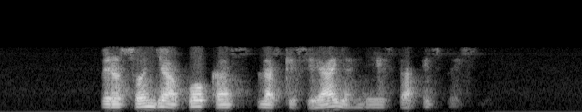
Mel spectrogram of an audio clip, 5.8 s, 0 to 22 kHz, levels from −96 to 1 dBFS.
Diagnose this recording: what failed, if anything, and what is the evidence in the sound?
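Nothing stood out on listening: the speech sits within an ordinary telephone band, with nothing above 3.8 kHz, and no event in it points to a failed stage.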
